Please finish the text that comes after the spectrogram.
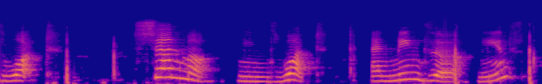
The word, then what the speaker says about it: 名字: The last I here is not pronounced. So there's no E sound or I sound. It's not Mingzi. Ming z. You leave z as it is. So we say Ming z.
